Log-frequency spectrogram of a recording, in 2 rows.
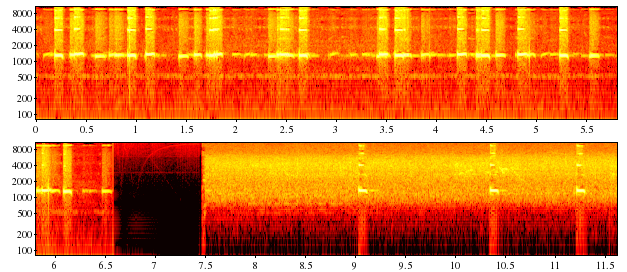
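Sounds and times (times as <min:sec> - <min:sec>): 
common midwife toad giving quick clear whistled notes: 0:00.0 - 0:06.6.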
